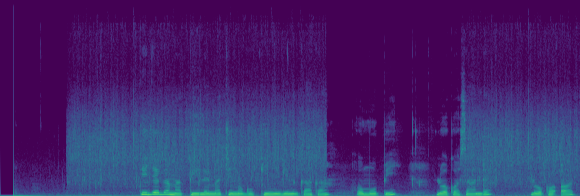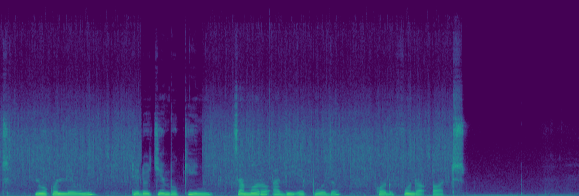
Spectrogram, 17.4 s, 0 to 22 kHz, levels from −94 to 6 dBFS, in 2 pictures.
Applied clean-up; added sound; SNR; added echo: none; Stream; 18 dB; none.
